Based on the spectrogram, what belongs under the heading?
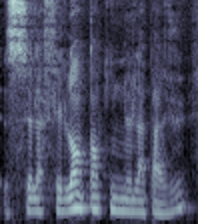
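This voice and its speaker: A man, a French teacher, reads a novel aloud and explains it to his students, pausing often with hesitant fillers and restarts. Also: medium pitch, dark tone.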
